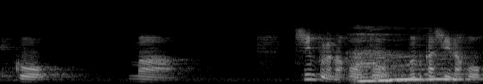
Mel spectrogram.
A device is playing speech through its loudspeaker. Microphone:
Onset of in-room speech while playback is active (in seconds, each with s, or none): 3.4 s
